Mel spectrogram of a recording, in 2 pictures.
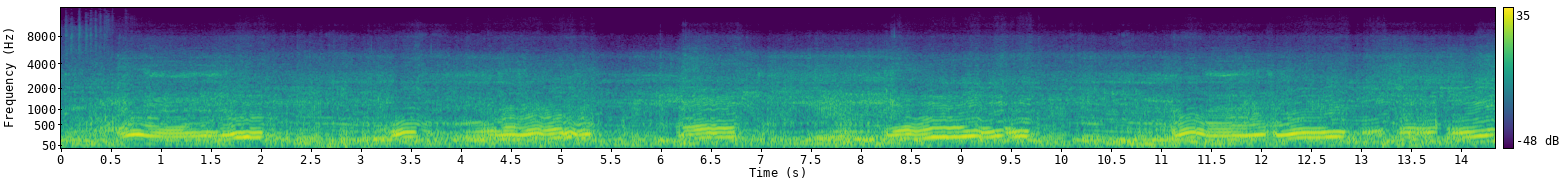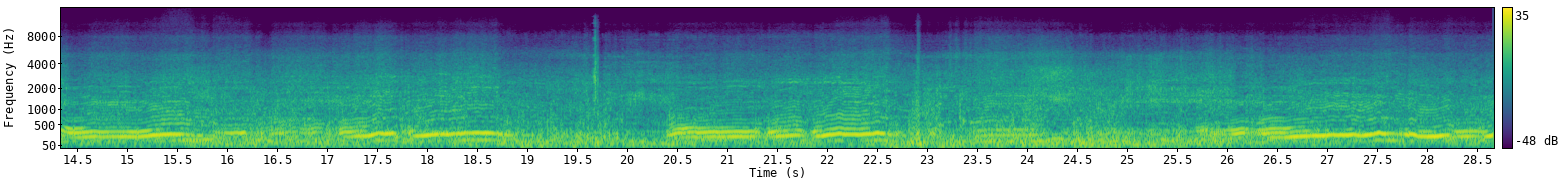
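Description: Dirt bike engine revving up and dropping back again and again as the throttle is opened and closed, the pitch rising and falling every second or two.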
